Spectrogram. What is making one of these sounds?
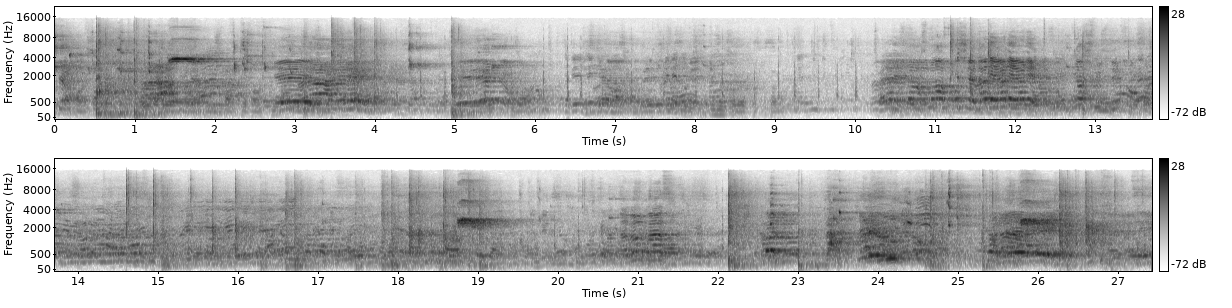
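Players shout and call out to each other in a large echoing hall.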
